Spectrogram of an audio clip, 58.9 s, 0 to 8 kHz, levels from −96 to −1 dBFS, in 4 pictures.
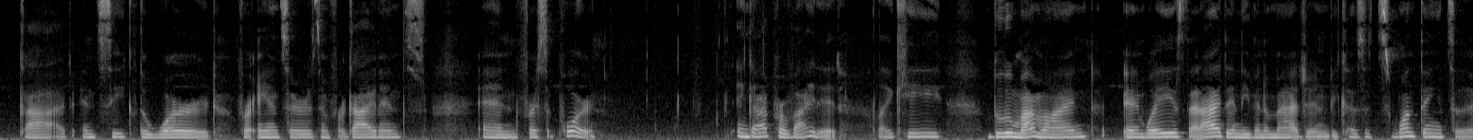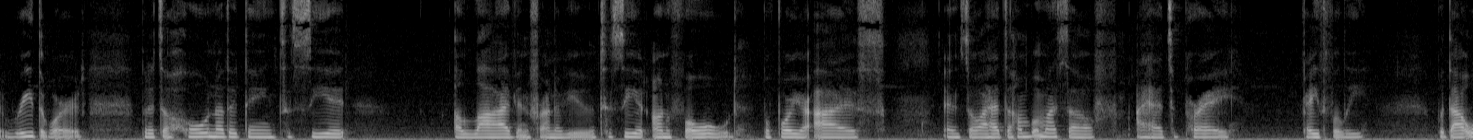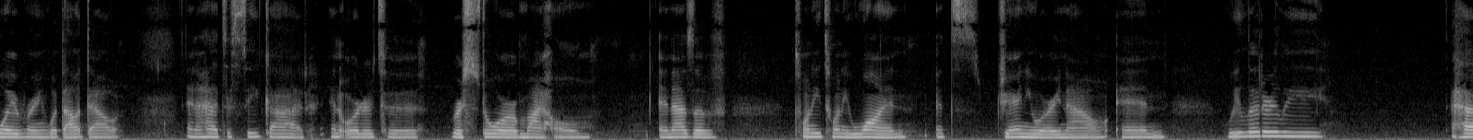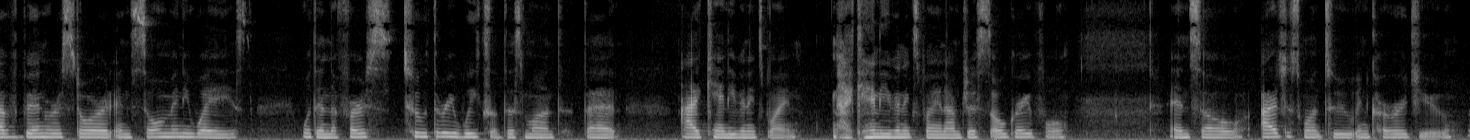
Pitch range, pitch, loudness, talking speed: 180-200 Hz, 190 Hz, -35 LUFS, 135 wpm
